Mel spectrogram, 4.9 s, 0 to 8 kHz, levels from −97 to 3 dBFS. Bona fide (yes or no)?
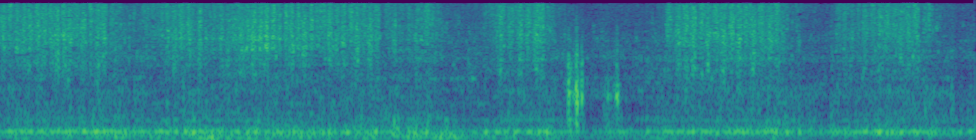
yes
